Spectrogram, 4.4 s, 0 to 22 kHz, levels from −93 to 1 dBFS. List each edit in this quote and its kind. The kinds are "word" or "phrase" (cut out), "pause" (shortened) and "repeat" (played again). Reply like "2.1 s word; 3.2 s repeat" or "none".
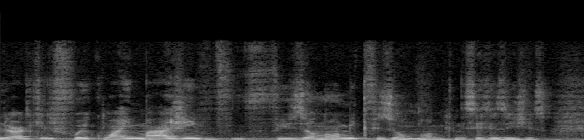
2.7 s word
